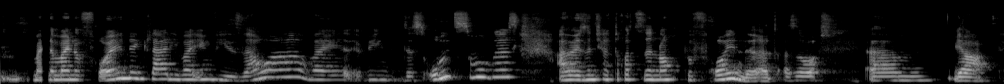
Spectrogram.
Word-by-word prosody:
m 230 - -7
meine 210 0 -1
meine 215 0 +4
Freundin 260 +6 +4
klar, 245 -1 -1
die 230 -2 -1
war 225 - +1
irgendwie 225 -4 -3
sauer, 330 - -3
weil 210 -2 -7
wegen 210 0 -11
des 185 0 -8
Umzuges, 340 +4 +2 0.4
aber 195 +3 +2
wir 210 - +2
sind 220 +2 +3
ja 220 - -1
trotzdem 230 -1 -2
noch 220 +1 +1
befreundet. 205 -4 +1
Also, 185 +1 -1 0.5
ähm, 185 +1 -4 0.2
ja, 170 -5 +2
220 Hz, 135 wpm, -28 LUFS, 195-250 Hz, 0.5 s, meine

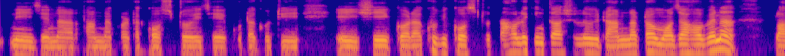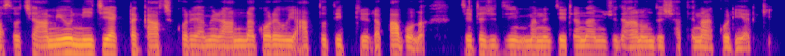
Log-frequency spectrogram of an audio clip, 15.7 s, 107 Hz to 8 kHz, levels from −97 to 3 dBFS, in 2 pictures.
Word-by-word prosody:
নেই 120 -2 +2
যে 115 - 0
না 110 - -1 0.2
রান্না 115 0 -2
করাটা 115 -1 -6
কষ্ট 115 - -3 0.3
যে 115 - -2 0.2
কোটাকুটি 115 - -6 0.5
এই 120 - +3 0.2
সে 125 - +2 0.2
করা 125 0 +3
খুবই 140 -4 -1
কষ্ট। 130 -1 +2 0.2
তাহলে 145 +3 +2
কিন্তু 150 -1 -1
আসলে 140 0 -5
ওই 135 - +3
রান্নাটাও 130 +5 +3
মজা 130 +1 +4
হবে 135 +5 +5
না। 175 - +8 0.5
প্লাস 120 -1 +2
হচ্ছে 125 +2 -3
আমিও 130 +4 +7
নিজে 130 +1 +3
একটা 135 - -3
কাজ 120 0 +1 0.2
করে 130 -1 -2
আমি 125 +1 -1
রান্না 120 +2 0
করে 130 0 +3
ওই 120 - +2
আত্মতৃপ্তিটা 120 -1 -5
পাবো - - +3
না। - - -2 0.4
যেটা 125 +1 -2
যদি 125 +1 -8 0.2
মানে 120 0 0
যেটা 120 0 -1
না 120 - 0
আমি 120 0 -4
যদি 120 0 -7
আনন্দের 115 -1 -1
সাথে 110 - -15
না 110 - 0
করি 115 -2 -1
আরকি। - - -18
125 Hz, 180 wpm, -28 LUFS, 120-130 Hz, 0.5 s, না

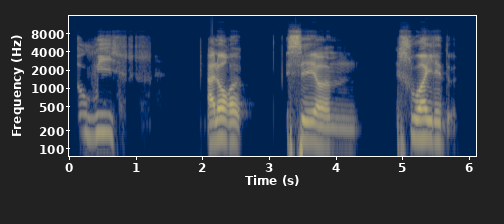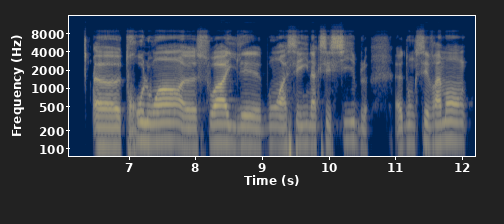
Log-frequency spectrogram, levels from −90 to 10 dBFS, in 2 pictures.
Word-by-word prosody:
Oui. 185 0 -3 1.4
Alors 140 +2 +5
heu, 130 -4 -2 0.7
c'est 140 -1 +6
hem 110 -4 -1 0.6
soit 155 -1 +4
il 150 -1 -1
est 140 -1 -2
de - - -19 0.7
heu, 115 0 0
trop 140 0 -5
loin, 135 0 -1
heu, 110 0 -3
soit 130 +3 +1
il 120 -2 -9
est, 115 -2 -3
bon, 120 +2 -8
assez 115 +2 -2
inaccessible, 125 +2 -1 0.4
heu, 110 - -9
donc 125 0 -12
c'est 135 - -2
vraiment 135 +2 -4
qu - - -27
130 Hz, 120 wpm, -22 LUFS, 115-140 Hz, 1.4 s, c'est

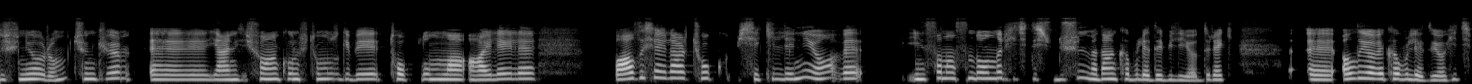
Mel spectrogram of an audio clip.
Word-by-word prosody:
düşünüyorum. 235 -1 0
Çünkü, 255 +3 -1 0.3
eee, 225 - +3 0.5
yani, 220 -1 +1
şu 255 - -2
an 250 0 +4
konuştuğumuz 245 0 -3
gibi 240 +1 -1
toplumla, 235 -1 +2
aileyle 245 +5 +1 0.8
bazı 265 +6 +7
şeyler 295 -2 +1
çok 285 -1 -4
şekilleniyor 255 +4 -2
ve 275 0 +2 0.5
insan, 240 +4 0
aslında 280 0 -2
onları 275 -1 +1
hiç 240 -1 -9
diş 220 -2 -1
düşünmeden 250 +2 0
kabul 230 -1 -4
edebiliyor. 200 -4 -2
Direkt, 215 -1 -2 0.8
eee, 215 -2 +3
alıyor 270 +2 +4
ve 255 - +4
kabul 235 -1 0
ediyor. 195 -1 -1
Hiç 230 +2 -9
245 Hz, 120 wpm, -23 LUFS, 225-260 Hz, 0.8 s, bazı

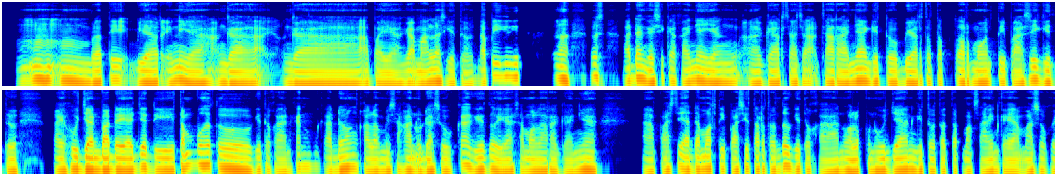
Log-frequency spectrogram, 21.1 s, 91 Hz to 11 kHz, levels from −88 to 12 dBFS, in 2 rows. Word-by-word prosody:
Mhm 135 +3 +1 0.2
mhm, 130 -1 +3 0.2
berarti 110 +5 +1 0.2
biar 110 -1 +3
ini 130 +3 +2
ya, 105 - +3 0.2
enggak 105 -2 +2 0.4
enggak 105 -2 +1 0.6
apa 110 - -5
ya, - - +1
enggak 110 +2 0
males, 115 +3 +2
gitu. 105 -1 -6 0.2
Tapi 115 +9 -3 0.6
heeh, 140 -2 +4 0.2
terus 160 -1 -3 0.2
ada 125 +3 -1
enggak 120 -5 +3
sih, - - -10
Kakaknya, 120 +1 0
yang 110 0 +2 0.3
agar 105 +1 0
ca 110 - -1
ca 115 - -2 0.2
caranya, 110 +2 +2
gitu, 115 -1 -2 0.2
biar 110 -1 +2
tetap 115 -1 -6
termotivasi, 110 0 -1
gitu. 110 -1 -1 0.4
Kayak 110 -2 0
hujan 120 -1 +6
badai 115 0 +6
aja 135 +6 +2
ditempuh 130 +7 +2
tuh, 130 -2 +5 0.2
gitu, 115 - -4
kan. 105 -1 -3
Kan 140 - -3 0.2
kadang 120 +3 +1
kalau 105 -1 0
misalkan 115 +1 -2
udah 105 - +1
suka, 110 +8 -3
gitu 115 +1 +2
ya, 105 - +1
sama 110 -1 -1
olahraganya, 105 +1 -1 0.5
nah, 105 -2 -5
pasti 110 +5 -4
ada 120 0 +1
motivasi 125 -2 -2
tertentu, 115 +2 -2
gitu 120 -2 -2
kan, 100 0 -1
walaupun 105 +1 +1
hujan, 115 +2 +2
gitu, 110 -1 -3
tetap 105 +2 -6
maksain 105 0 -3
kayak 100 -1 -1
masuk 105 +2 -3
110 Hz, 175 wpm, -23 LUFS, 105-120 Hz, 0.6 s, hujan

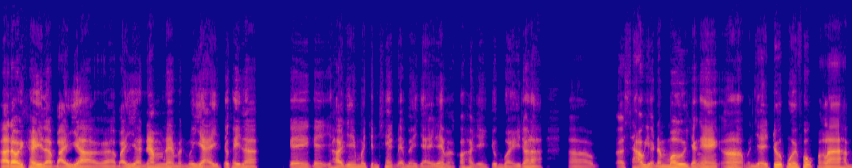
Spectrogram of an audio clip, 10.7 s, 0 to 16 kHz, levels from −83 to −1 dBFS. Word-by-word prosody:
rồi 115 -1 +8
đôi 125 +2 +9
khi 135 -1 +5
là 120 -3 +4
7:00, 110 -4 +2
ờ, 110 - -4
7:05 125 +3 0
nè 120 -3 +1
mình 110 -1 -8
mới 145 +4 -4
dậy. 115 -3 +1
Đôi 150 - -4
khi 150 -1 0
là 110 -5 0 0.4
cái 165 +1 -1
cái 165 -4 -5
thời 120 -5 +1
gian 125 +2 -3
mà 115 - -3
chính 150 +9 -9
xác 185 +2 -6
để 130 - -7
mà 120 - -8
dậy 105 -1 -6
để 135 +4 -1
mà 125 -4 -9
có 140 - -7
thời 120 -6 -7
gian 105 0 -10
chuẩn 105 +5 -8
bị 95 -1 -5
đó 130 +4 -1
là, 105 -6 -2 0.3
ờ, 95 -2 -8 0.3
ờ, - - -5
6:50 130 +5 +2
chẳng 130 +4 -2
hạn. 120 -4 +4
Đó, 145 +7 +2
mình 115 - -10
dậy 105 -1 -2
trước 180 - +2
10 125 -3 +2
phút, 185 +7 0
hoặc 130 -3 -5
là 115 -2 +5
thậm 115 0 -6
125 Hz, 265 wpm, -25 LUFS, 110-140 Hz, 0.4 s, đôi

